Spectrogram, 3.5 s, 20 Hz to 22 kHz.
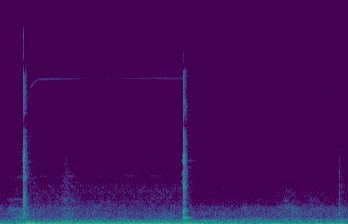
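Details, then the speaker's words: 2007 Buick Lucerne, engine off, fuel pump commanded on and off with a scan tool, pump behind the back seat: sharp relay clicks over a low steady hum. The fuel pump runs normally. "that's the fuel pump turning on and off"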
